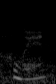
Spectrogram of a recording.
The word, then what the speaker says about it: atelier: Dude, I love That is my atelier. Atelier? I've been saying it wrong.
